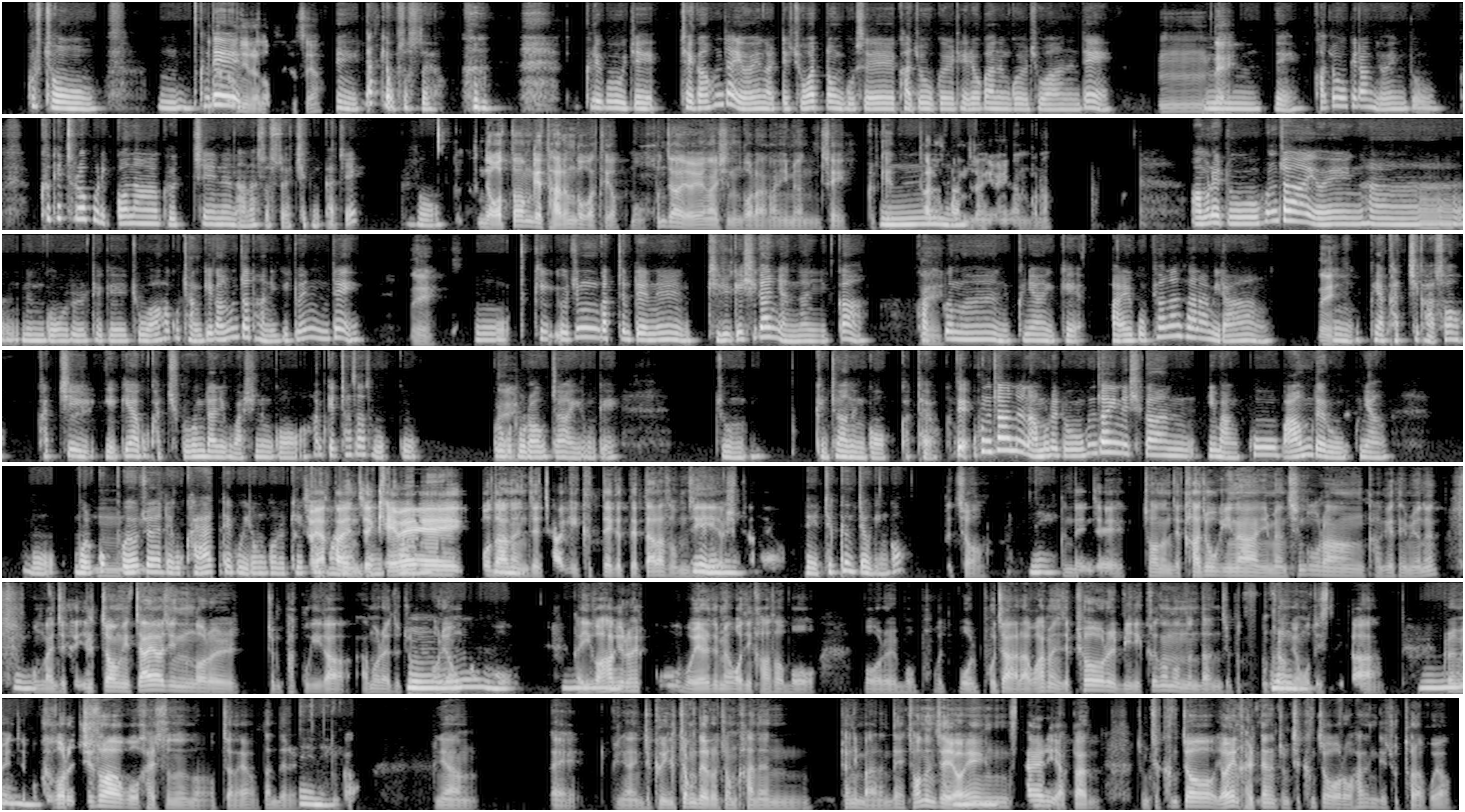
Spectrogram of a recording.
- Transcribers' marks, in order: laugh; in English: "트러블이"; tapping; swallow; other background noise
- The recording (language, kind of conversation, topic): Korean, unstructured, 가장 행복했던 여행 순간은 언제였나요?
